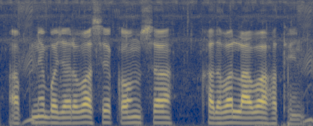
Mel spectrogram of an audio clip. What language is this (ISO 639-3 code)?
mag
